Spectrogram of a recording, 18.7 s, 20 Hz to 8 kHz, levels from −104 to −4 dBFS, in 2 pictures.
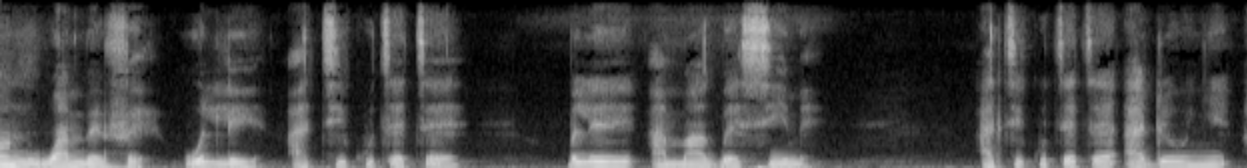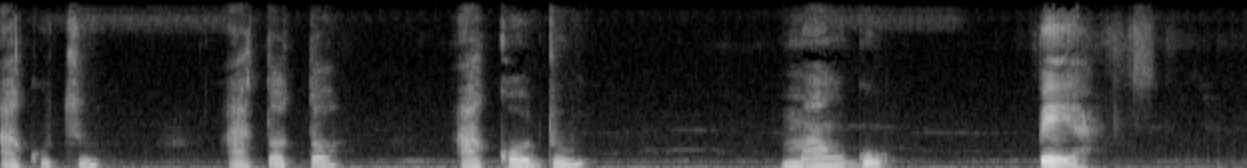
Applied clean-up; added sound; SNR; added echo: none; none; none; none.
